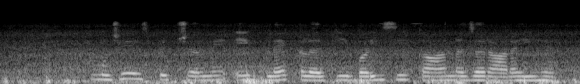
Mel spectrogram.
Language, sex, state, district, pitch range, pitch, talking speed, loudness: Hindi, female, Chhattisgarh, Raipur, 185-210 Hz, 195 Hz, 155 wpm, -18 LUFS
